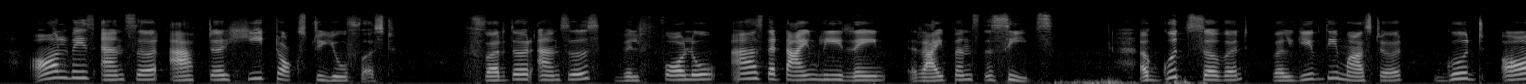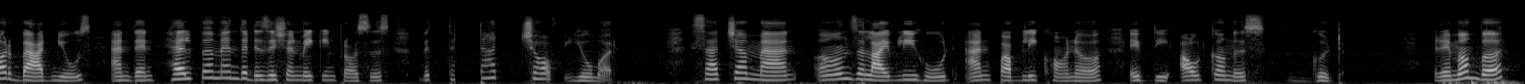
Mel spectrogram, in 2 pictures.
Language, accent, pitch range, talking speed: Tamil, native, 175-225 Hz, 115 wpm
